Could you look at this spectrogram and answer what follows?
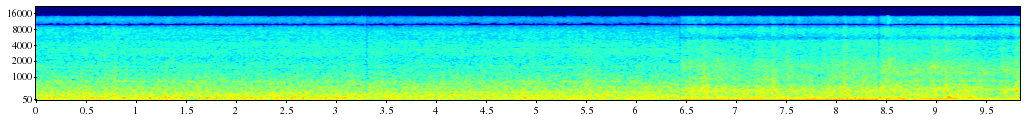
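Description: Snack-production machinery running: conveyor belts, a feeder and a packaging machine make a steady mechanical noise over a low hum. The hum gets louder about six and a half seconds in.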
